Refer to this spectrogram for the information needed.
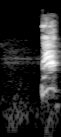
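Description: A single sharp hiccup bursts out after a near-silent moment, sudden and fairly loud, a short voiced yelp-like catch that cuts off quickly.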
